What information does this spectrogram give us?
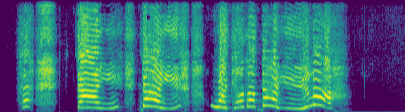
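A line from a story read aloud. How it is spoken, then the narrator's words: Excited shouting. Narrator (Chinese): 他兴高采烈地大叫起来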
